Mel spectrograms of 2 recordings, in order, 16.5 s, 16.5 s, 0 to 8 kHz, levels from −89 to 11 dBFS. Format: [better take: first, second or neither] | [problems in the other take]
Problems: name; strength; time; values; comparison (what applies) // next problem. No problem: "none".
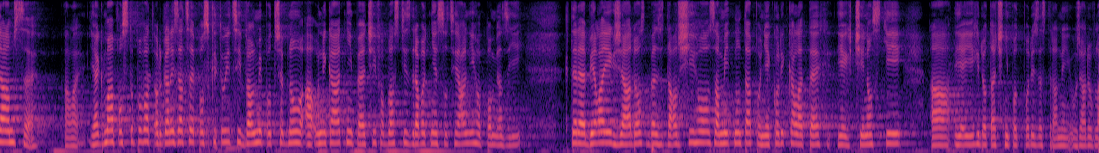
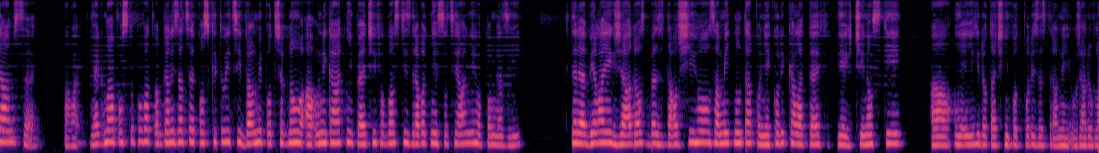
first | noise reduction (neural mask model DeepFilterNet 3)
